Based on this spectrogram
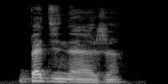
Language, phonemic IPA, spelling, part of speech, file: French, /ba.di.naʒ/, badinage, noun, LL-Q150 (fra)-badinage.wav
- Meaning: 1. joke; gag; wind-up 2. a trivial, simple task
